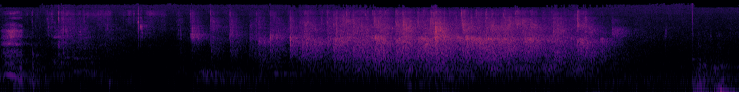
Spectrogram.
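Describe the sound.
An audience applauds to welcome a speaker. The clapping is dense and keeps up for several seconds before it fades near the end.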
